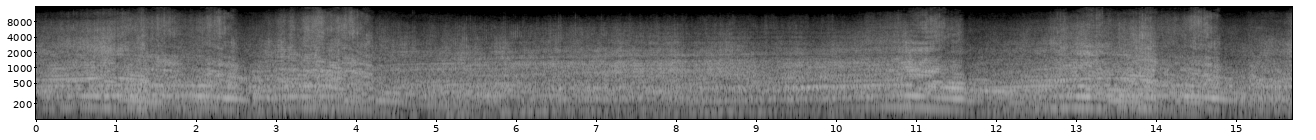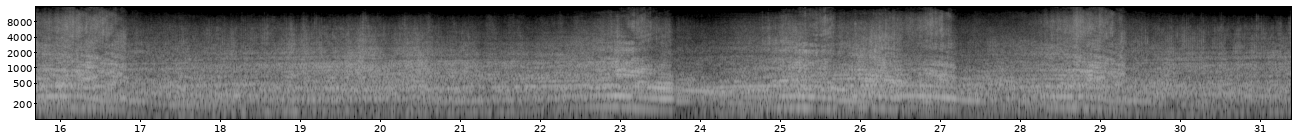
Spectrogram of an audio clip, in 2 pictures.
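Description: Several winged open-wheel short-track race cars lapping, their engines revving up and down through the corners, with the sound swelling each time the pack or a single car passes close, several times over.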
